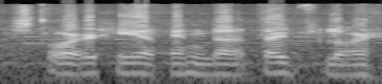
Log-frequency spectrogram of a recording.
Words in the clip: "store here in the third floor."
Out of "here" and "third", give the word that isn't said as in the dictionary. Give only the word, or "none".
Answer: third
